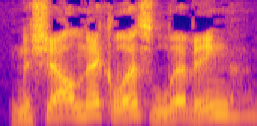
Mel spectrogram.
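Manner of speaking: ordinary delivery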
